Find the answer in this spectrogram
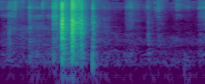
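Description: Chain-nose pliers gripping and working a bundle of twisted fine wire: a short burst of clicks and scraping a little over half a second in, then quiet.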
